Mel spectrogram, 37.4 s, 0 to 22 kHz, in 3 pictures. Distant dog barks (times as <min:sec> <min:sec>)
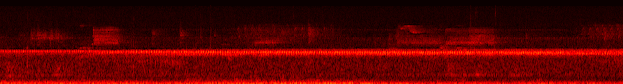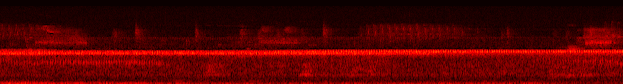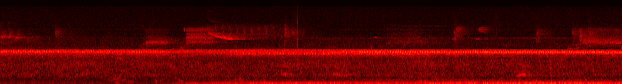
0:00.0 0:01.5, 0:08.9 0:10.6, 0:16.5 0:17.0, 0:18.4 0:20.2, 0:23.4 0:24.3, 0:30.4 0:32.1, 0:35.2 0:35.7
